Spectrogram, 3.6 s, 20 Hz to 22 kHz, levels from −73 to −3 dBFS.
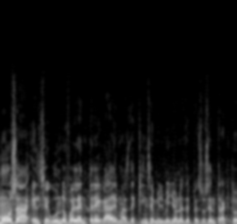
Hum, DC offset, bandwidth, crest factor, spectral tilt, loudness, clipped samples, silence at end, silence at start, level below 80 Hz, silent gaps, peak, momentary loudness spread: none; under 0.1%; 14 kHz; 18 dB; -5 dB/octave; -19 LUFS; under 0.1%; 0 s; 0 s; -52 dBFS; none; 0 dBFS; 9 LU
